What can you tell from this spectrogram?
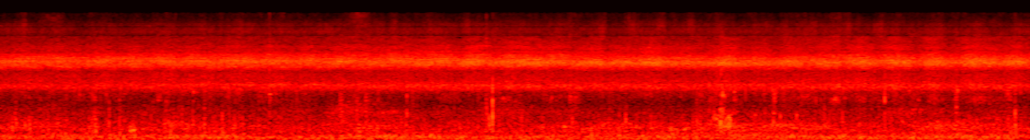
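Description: Steady, high-pitched chorus of insects, with a few faint short clicks and small sounds from Doberman puppies eating at their bowls.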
